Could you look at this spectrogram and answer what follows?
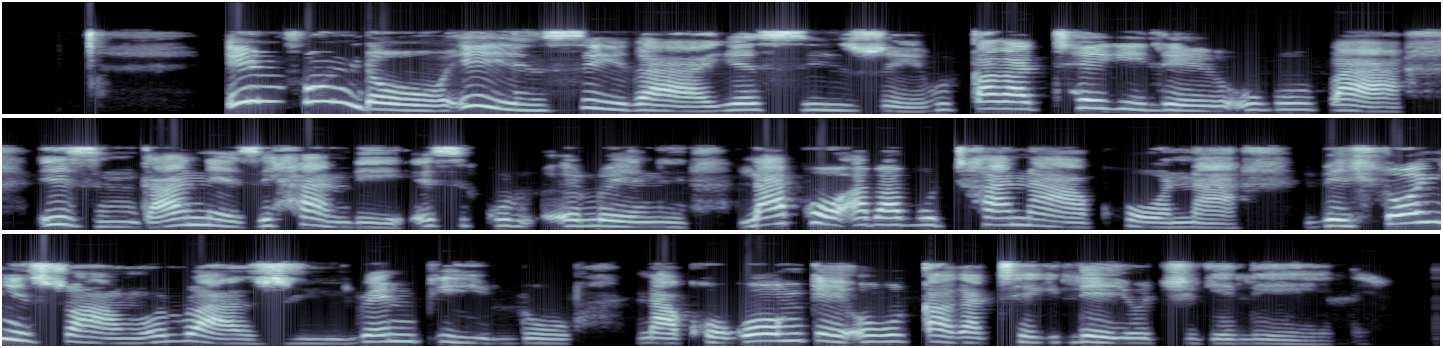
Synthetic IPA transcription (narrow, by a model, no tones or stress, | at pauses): iɱfundʱɔijint͡sʼiɣajesizwɛɣuǃaɣatʰeɣilɛuɣuβaiziŋanɛzihambʱɛʔesikulwenilapʰɔaβaβutʰanakʰɔnaβɛɬoɲiswaŋɔlwazilwempʼilɔ | nakʰɔɣɔŋkʼɛoɣuǃaɣatʰeɣilɛjɔd̥ʒ̥ʱiɣɛlɛːlɛ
